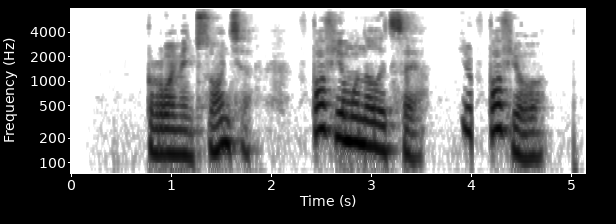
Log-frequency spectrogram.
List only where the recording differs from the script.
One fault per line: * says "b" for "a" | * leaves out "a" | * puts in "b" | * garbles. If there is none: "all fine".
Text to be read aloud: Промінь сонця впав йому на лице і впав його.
all fine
